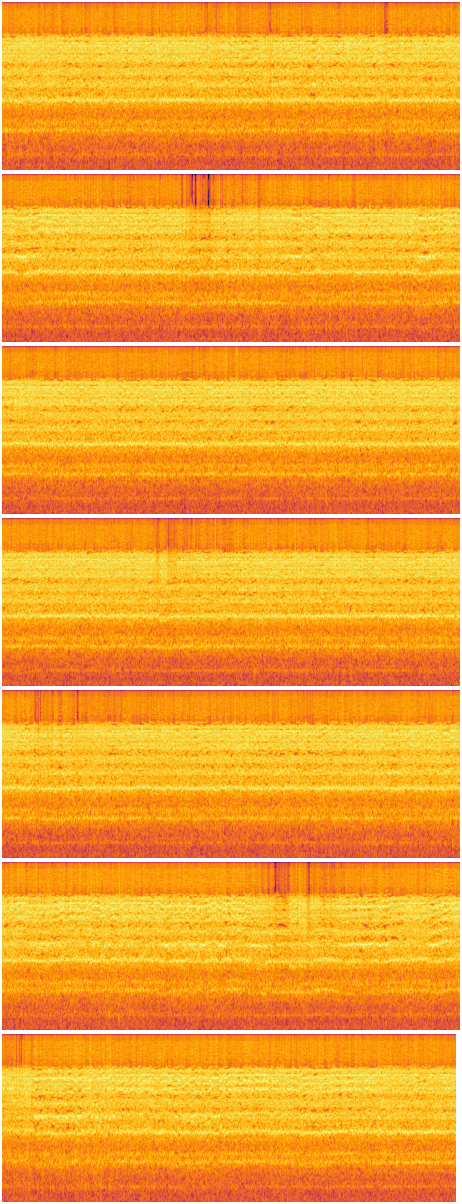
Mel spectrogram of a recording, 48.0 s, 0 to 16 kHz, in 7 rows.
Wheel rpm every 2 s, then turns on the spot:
230, 230, 230, 230, 230, 230, 230, 230, 230, 230, 230, 230, 240, 230, 230, 230, 230, 230, 220, 220, 230, 220, 220, 230.
none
